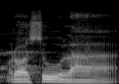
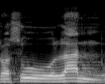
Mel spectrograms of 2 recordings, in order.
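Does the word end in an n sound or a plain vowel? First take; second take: plain vowel; n sound. First: The word ends on a long plain vowel. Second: The word ends with an added n sound. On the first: The speaker calls it right. "kalau berhenti rasul, rasula ya" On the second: The speaker calls it wrong. "bukan rasulan"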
